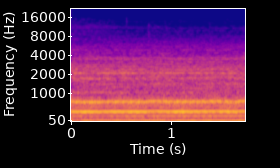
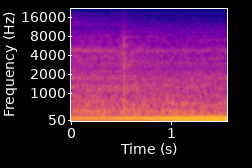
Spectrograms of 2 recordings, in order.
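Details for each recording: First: Jaguar V12 warm-up start after about six weeks parked over winter in rain: steady starter whine for about seven seconds with no catch or firing; crank no start despite spark and fuel smell, owner suspects something disconnected. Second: Jaguar V12, stored for winter and started about monthly, warm-up start: a steady, low, even idle hum with no knocks or misses, good oil pressure and charging; normal idle.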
